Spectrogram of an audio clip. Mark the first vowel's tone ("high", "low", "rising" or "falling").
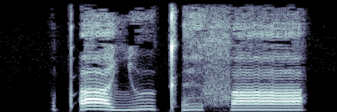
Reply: falling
